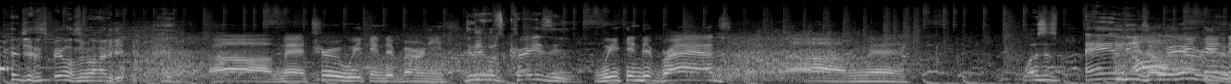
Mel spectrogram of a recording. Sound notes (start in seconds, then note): 0.0 Steelo laughs; 7.1 audience laughs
